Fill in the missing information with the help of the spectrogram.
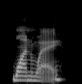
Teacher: This is pronounced as 2 words with equal stress.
